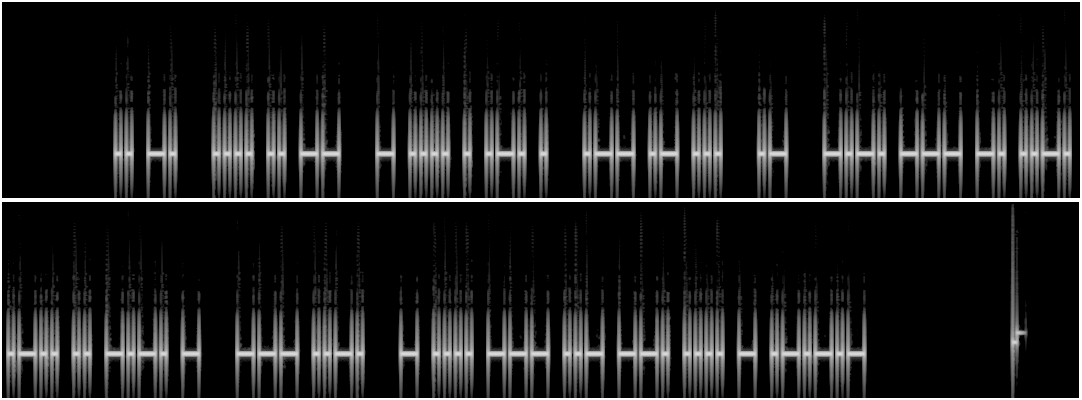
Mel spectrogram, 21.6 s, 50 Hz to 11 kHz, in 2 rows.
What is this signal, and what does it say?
Morse code, heard as a keyed tone, about 22 wpm, 700 Hz. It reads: IN HIM THERE WAS A CONFLICT OF THOUGHT.
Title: Sentences from Top 1300 Words 22wpm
